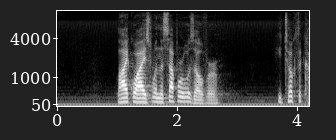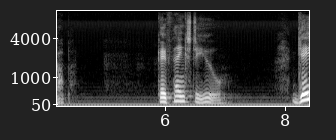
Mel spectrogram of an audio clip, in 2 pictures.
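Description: A man speaks calmly and slowly through a microphone in an echoing room.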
